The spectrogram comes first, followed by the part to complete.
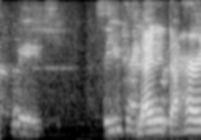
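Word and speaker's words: Hermès: Well, you, a lot of them can't even fucking pronounce it because it's Hermes. They be like, I want one of them Hermes Birkin bags. No, baby, it's Hermes.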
